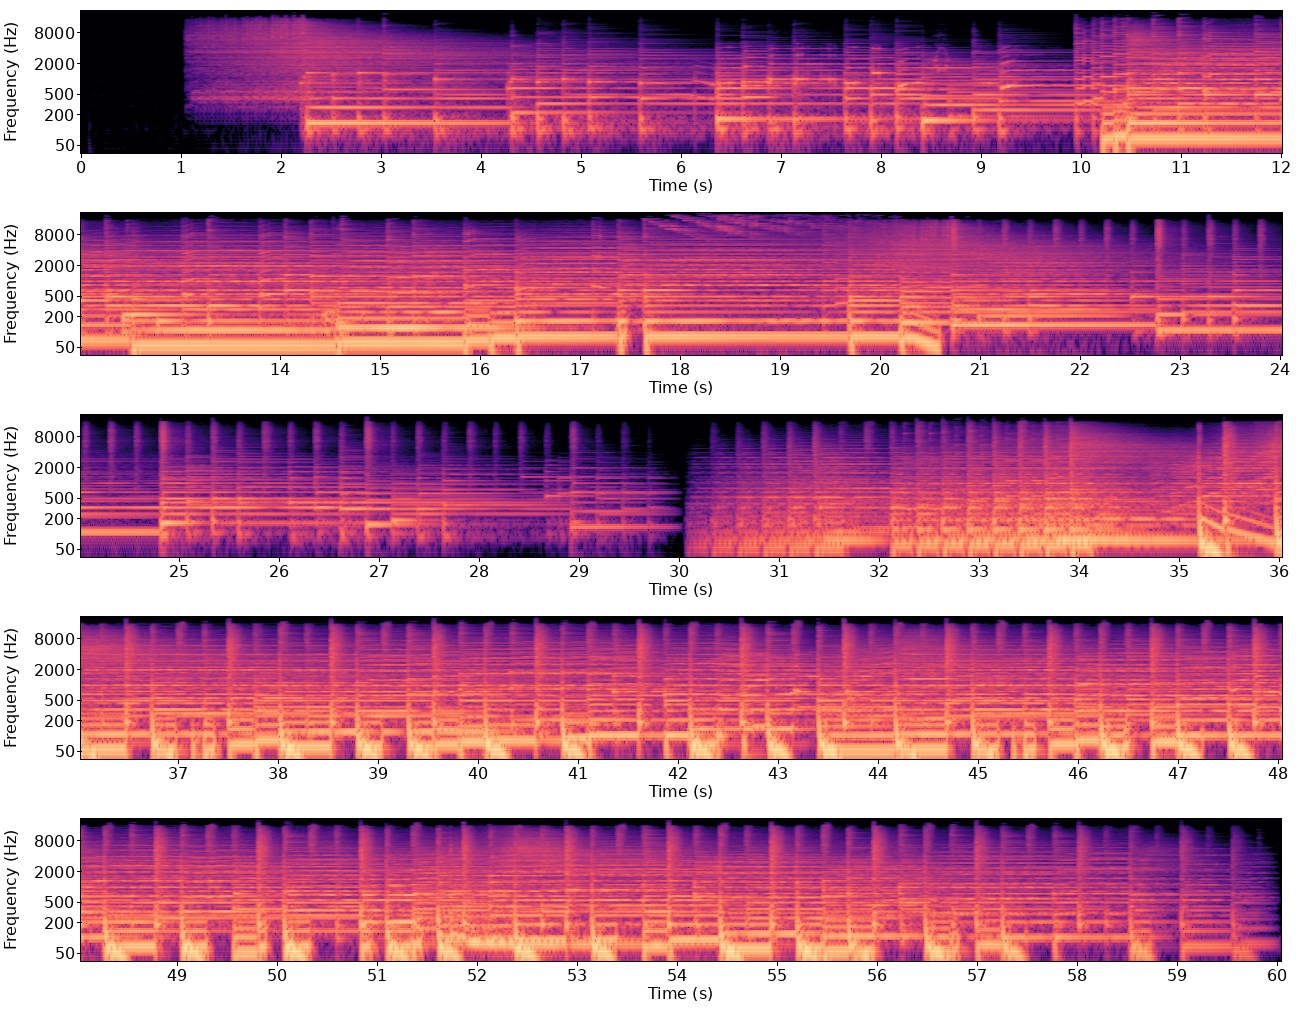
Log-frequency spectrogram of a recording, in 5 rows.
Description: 여성분이 부르실수 있는 키의 MR입니다.
C#m
앞부분30초, 뒷부분30초씩 편집해서 올려 드리고 있습니다.
중간에 음이 끈어지고 다시 나오는 이유는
